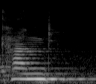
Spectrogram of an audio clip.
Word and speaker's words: canned: In pronunciation, this is the last sound you make. So, to can, canned food. Canned. Because the last sound you make, which is this one, it vibrates.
